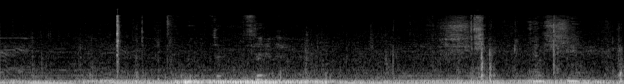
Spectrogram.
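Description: Car heard from inside its own cabin, a steady low engine and road rumble, with a few faint clicks.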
